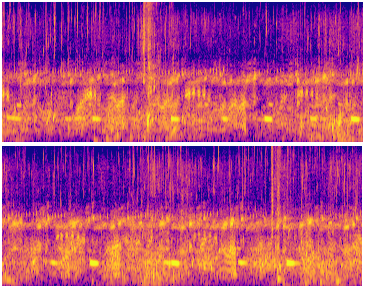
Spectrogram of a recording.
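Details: Frogs at a pond during a nighttime atmosphere, a steady chorus of short tonal croaks near repeating about every second, layered over a continuous higher trilling band and scattered clicks.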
